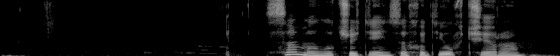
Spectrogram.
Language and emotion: Russian, sad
